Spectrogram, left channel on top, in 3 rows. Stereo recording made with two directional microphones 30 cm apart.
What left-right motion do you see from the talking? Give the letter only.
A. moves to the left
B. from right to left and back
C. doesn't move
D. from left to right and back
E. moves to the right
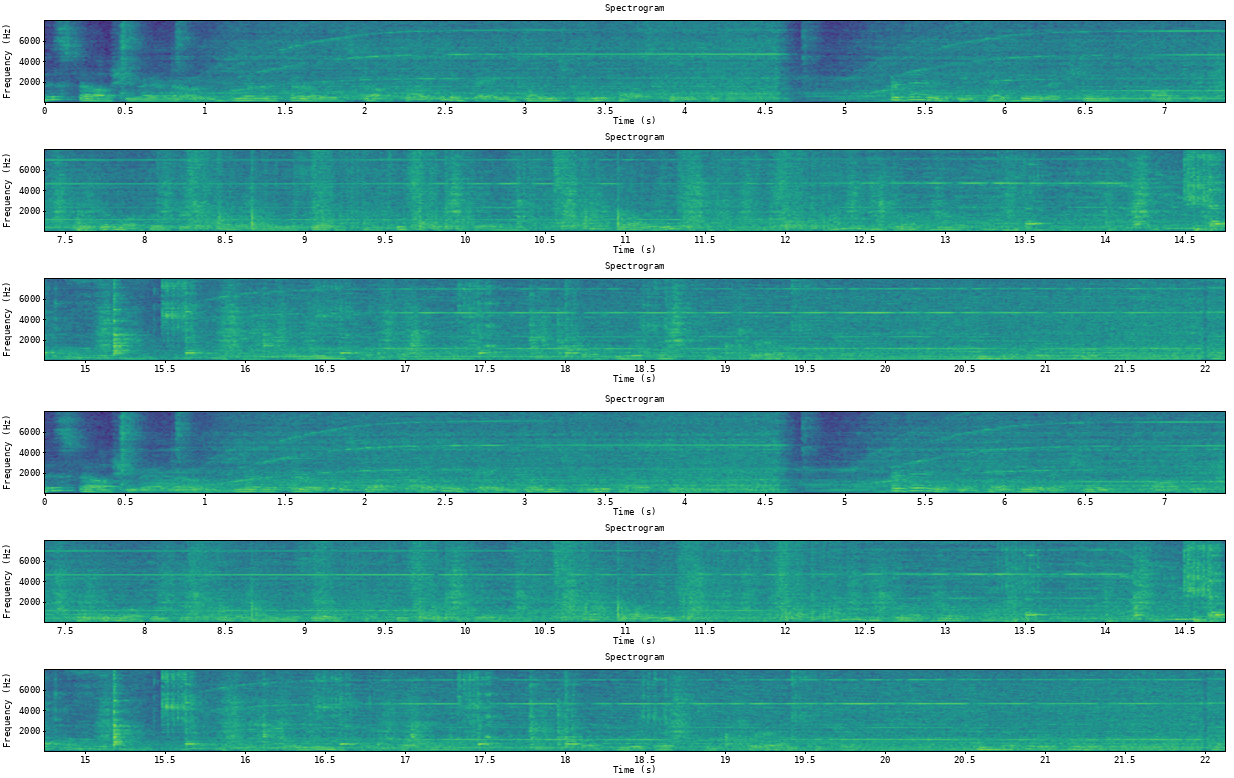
E.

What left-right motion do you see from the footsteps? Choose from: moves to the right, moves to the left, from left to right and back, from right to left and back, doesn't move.
moves to the right.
